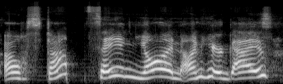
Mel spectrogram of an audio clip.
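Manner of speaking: slow, high mock complaint; teasing, begging them to stop; slow playful protest; playful whine. Real, not acted.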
